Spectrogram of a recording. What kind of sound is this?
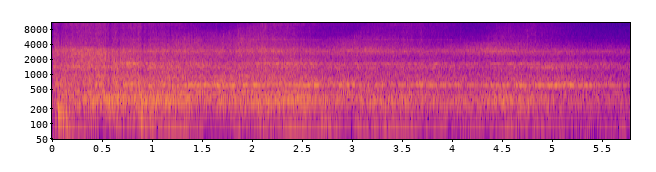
Sound effects > Vehicles
Tram00075360TramPassingBy
city, field-recording, tram, tramway, transportation, vehicle, winter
